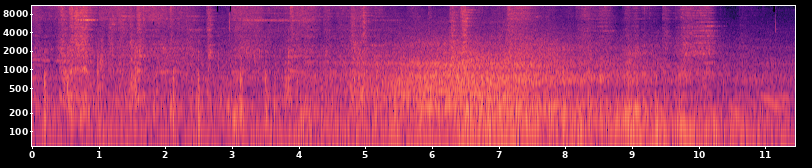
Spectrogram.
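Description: A GWR passenger train's coaches passing close at low speed, wheels squealing briefly a couple of times and clicking over the rail joints. The rumble builds to its loudest a little past halfway and fades near the end.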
